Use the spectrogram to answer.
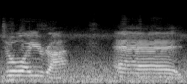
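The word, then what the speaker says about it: Doire: c-i-l-l meaning church and Dara or joyrah d-o-i-r-e and then when Ireland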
